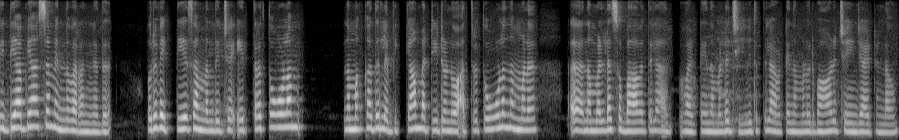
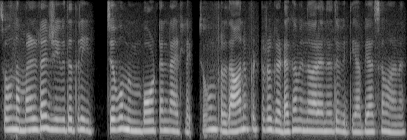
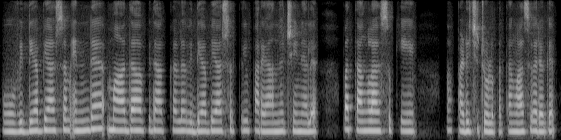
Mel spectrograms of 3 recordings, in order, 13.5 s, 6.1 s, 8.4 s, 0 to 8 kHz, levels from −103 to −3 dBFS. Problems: none marked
